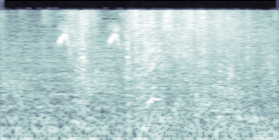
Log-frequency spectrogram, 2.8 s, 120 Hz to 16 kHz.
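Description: Spell-combat effects from Hogwarts Legacy on PS5, with a Bombarda blast among dense crashing, mechanical clanks and whooshing impacts, loud and continuous throughout.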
